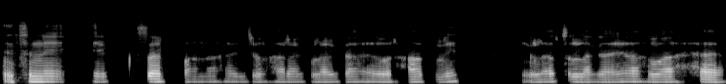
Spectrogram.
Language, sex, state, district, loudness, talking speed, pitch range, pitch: Hindi, male, Jharkhand, Jamtara, -22 LUFS, 140 wpm, 115-125 Hz, 120 Hz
